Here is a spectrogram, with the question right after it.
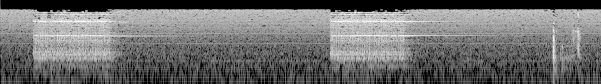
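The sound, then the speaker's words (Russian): A telephone rings twice, each ring a loud bell burst of about a second with a pause between, followed by a sharp click near the end like a receiver being picked up. “Алло. Кто у телефона?”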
